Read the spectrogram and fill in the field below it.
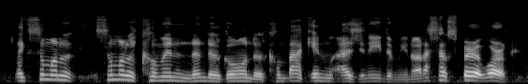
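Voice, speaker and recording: A man with a strong Dublin accent at a very fast pace, fairly high in pitch with ordinary pitch variation, hardly any pauses, in a dry, close sound with no echo. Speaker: spiritualist shop owner. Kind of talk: casual chat.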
